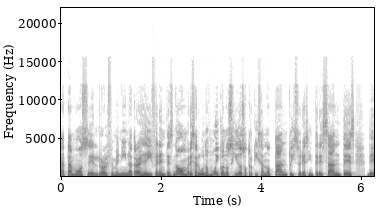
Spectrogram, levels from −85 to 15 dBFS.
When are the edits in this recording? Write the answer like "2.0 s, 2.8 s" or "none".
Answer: none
